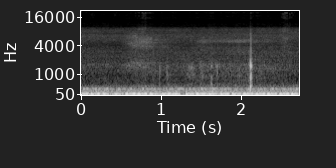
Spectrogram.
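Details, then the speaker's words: 2018 Chevrolet Silverado V8 at idle, scanner connected, running on a jump starter due to weak battery; low lumpy uneven idle, still misfiring after injectors were swapped (injector 6 moved to position 1) to see if the misfire follows. "Fallas, fallas, fallas, porque parece ser que sigue fallando."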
